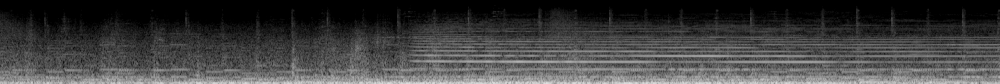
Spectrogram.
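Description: A diesel shunting locomotive hauls a train of gondola cars with a loud, steady rumble throughout. About midway, a sustained high-pitched metallic whine joins in, stacked in several bright tones.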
